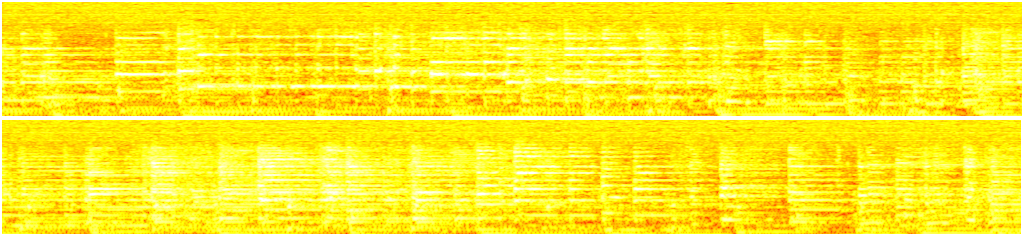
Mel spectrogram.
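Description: Bluegrass band playing an instrumental break, with a mandolin picking the lead over banjo, guitar and a steady alternating bass line.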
